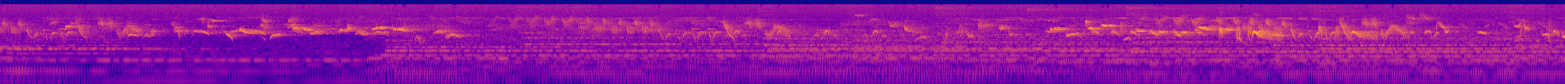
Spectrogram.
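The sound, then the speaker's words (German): A dense early-morning dawn chorus of songbirds in a park or garden, with robin, blackcap, song thrush and chaffinch singing in the foreground, their overlapping trills and whistles continuous over a steady low background hum. “Im Vordergrund Rotkehlchen, Mönchsgrasmücke, Singdrossel und Buchfink.”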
